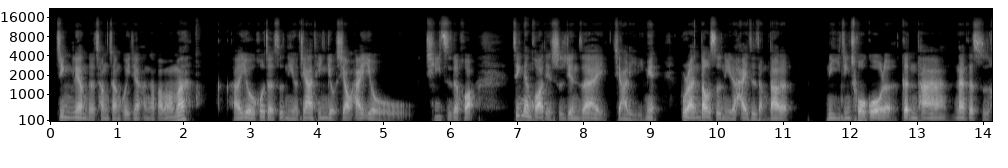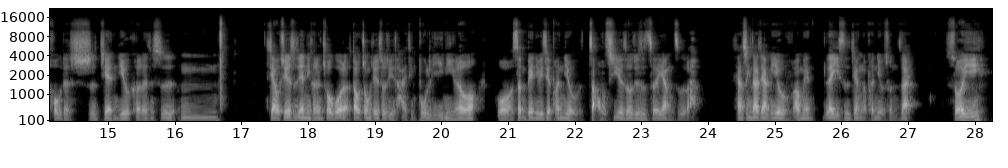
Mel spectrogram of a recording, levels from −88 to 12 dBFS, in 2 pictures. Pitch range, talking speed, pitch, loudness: 80-95 Hz, 285 characters per minute, 85 Hz, -27 LUFS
